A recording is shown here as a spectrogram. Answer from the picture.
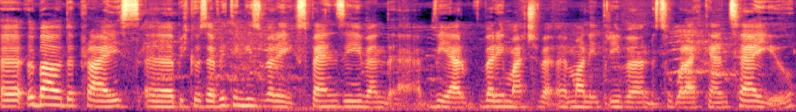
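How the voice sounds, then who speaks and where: A woman with a Hungarian accent speaks at a fairly low pitch and a moderate pace, with fairly even intonation and hardly any pauses, amid audible room echo. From Hungary. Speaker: vlogger. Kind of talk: testimony. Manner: halting, many fillers.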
